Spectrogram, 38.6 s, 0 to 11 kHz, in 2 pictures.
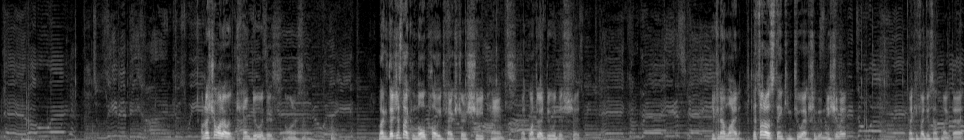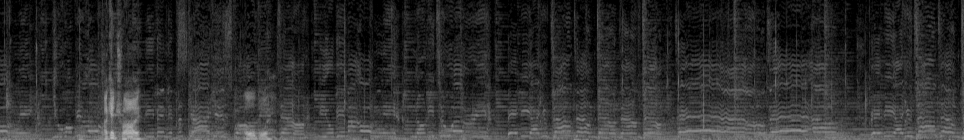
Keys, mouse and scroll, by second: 0.4 g, 4.9-5.9 middle drag, 9.5-10.2 scroll up 1, 10.2 middle click, 19.3 Tab, 20.0 click, 20.1-22.7 right drag, 21.2 Tab, 22.7 shift+j, 23.2 shift+h, 25.1 ctrl+Tab, 27.1 alt+h, 27.1-30.6 drag, 27.4 Tab, 30.7 shift+h, 31.5 Tab, 31.8 middle click, 32.2 middle click, 34.7 middle click, 35.4 a, 35.6 a, 35.9 a, 37.8 a.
